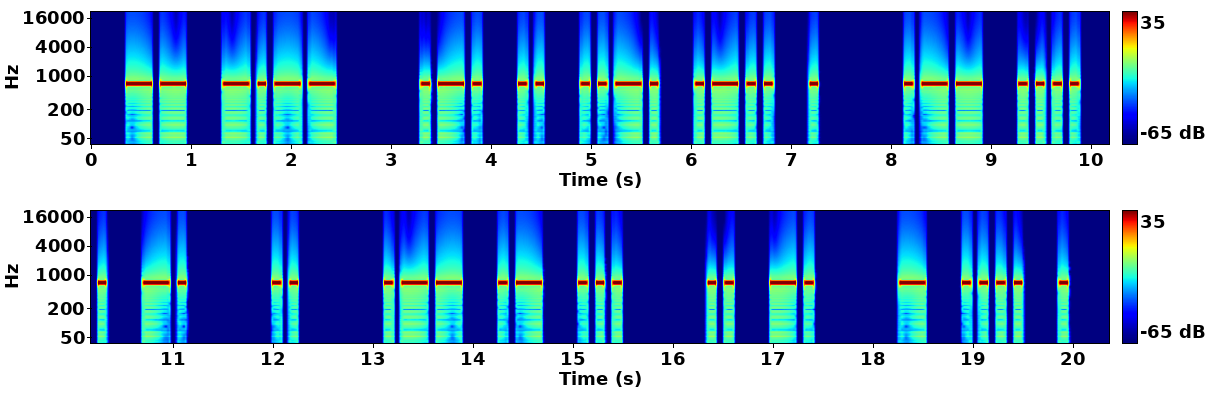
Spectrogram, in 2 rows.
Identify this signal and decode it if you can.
Morse code, heard as a keyed tone, about 14 wpm, spaced as for 12 wpm, 700 Hz. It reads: MY RIFLE WHEN I WAS IN THE
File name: Morsekurs / Witze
